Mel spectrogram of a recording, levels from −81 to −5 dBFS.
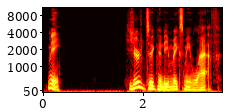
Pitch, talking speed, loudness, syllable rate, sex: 115 Hz, 100 wpm, -18 LUFS, 4.2 syllables/s, male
